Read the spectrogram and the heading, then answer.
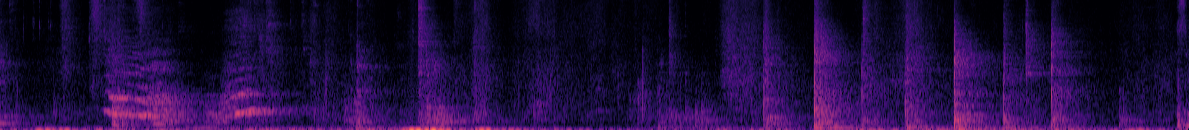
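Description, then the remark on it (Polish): A second door is opened with a clunk and rattle on the way into a stairwell, followed by scattered thuds and taps, with brief talking in the background. “I drugie drzwi.”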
